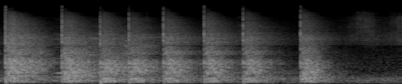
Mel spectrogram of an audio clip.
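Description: Hammer striking a wooden top plate to knock it over into plumb: about eight blows, roughly two a second, each with a short ringing tail, stopping about three seconds in.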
